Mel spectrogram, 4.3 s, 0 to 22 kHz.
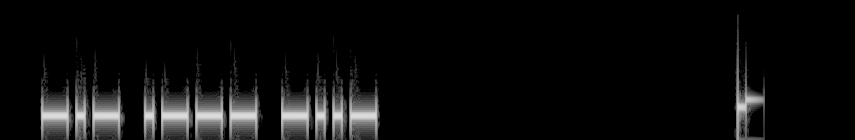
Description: Morse code, heard as a keyed tone, about 28 wpm, 700 Hz. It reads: KJX
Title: USA Call Sign Postfixes - 3 Letters 28wpm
